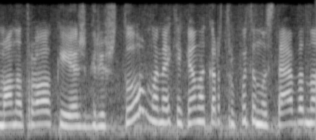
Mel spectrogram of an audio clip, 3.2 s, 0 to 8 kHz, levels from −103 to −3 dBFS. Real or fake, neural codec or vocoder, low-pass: fake; vocoder, 22.05 kHz, 80 mel bands, Vocos; 7.2 kHz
